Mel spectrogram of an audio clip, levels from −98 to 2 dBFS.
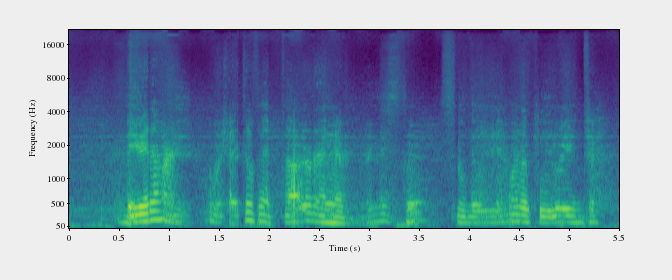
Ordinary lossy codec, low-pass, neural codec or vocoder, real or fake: none; none; codec, 44.1 kHz, 0.9 kbps, DAC; fake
